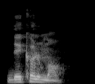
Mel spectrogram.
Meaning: detachment, unsticking
- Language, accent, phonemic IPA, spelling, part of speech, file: French, France, /de.kɔl.mɑ̃/, décollement, noun, LL-Q150 (fra)-décollement.wav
